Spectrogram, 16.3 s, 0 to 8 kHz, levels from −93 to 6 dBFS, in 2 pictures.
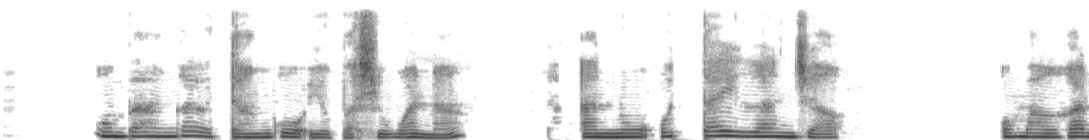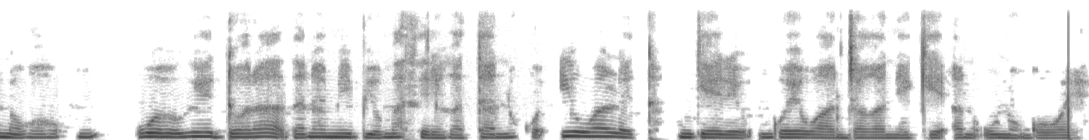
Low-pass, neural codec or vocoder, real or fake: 7.2 kHz; none; real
